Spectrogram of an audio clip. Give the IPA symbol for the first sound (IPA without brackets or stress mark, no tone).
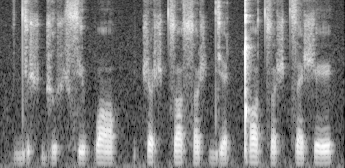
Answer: dʲ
